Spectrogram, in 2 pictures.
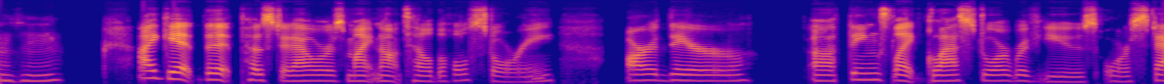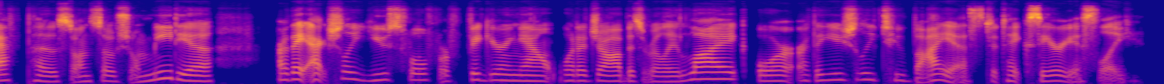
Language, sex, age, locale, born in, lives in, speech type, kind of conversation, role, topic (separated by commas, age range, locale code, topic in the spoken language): English, female, 50-54, en-US, United States, United States, read, expert-assistant, asker, How can you tell if information about different medical specialties online is actually reliable?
